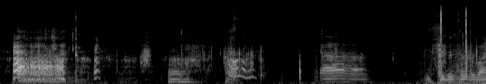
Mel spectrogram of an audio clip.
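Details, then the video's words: Four-year-old female American Staffordshire Terrier making odd noises; a series of short moaning, grumbling and yowling vocal bursts with wavering pitch, separated by brief pauses, with a sharp noise near the end. "amstaff makes crazy noises"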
